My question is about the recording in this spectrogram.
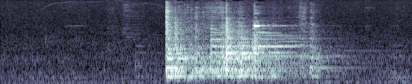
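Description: A steel clamping washer clinking against the arbor and diamond blade of a brick-cutting saw as it is fitted by hand: one sharp metallic clatter with a brief ring a little under a second in.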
